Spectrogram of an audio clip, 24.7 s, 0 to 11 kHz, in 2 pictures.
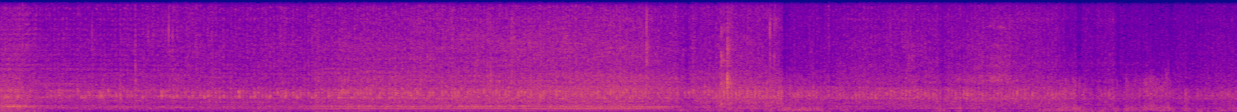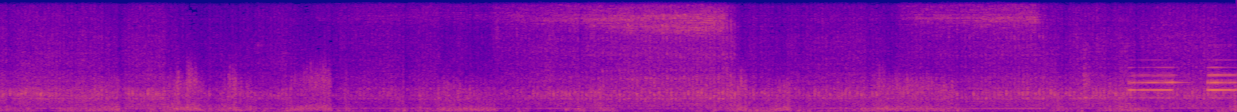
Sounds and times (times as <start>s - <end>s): Truck: 0.0s - 24.7s.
